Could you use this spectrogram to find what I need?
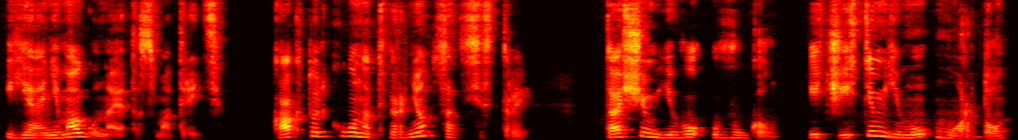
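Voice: mid-range voice, animated, moderate pace, warm tone. Reader doing a young dragon brother, grumbling, put-upon, audiobook. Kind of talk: audiobook reading.

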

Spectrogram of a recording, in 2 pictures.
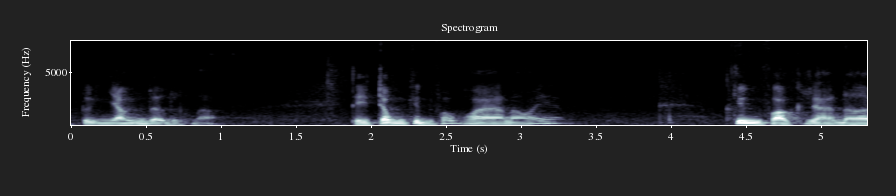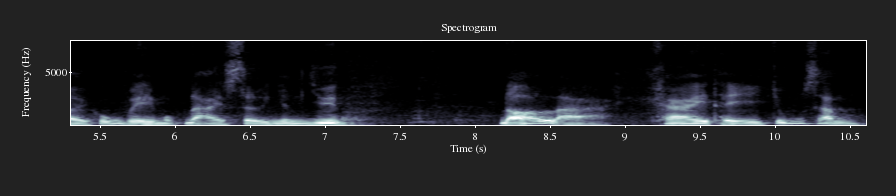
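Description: A man's voice: medium pitch, warm tone. A man, a Buddhist monk, giving a patient dharma talk, explaining terms word by word and acting out little everyday exchanges.

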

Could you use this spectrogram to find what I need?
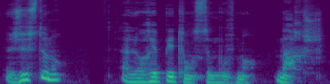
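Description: A man reading aloud, voicing a celebrated police detective who speaks in a measured, authoritative, instructive way. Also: lowish voice, very animated, warm tone, husky, heavily acted. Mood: commanding. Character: celebrated police detective, calm, commanding, dry.

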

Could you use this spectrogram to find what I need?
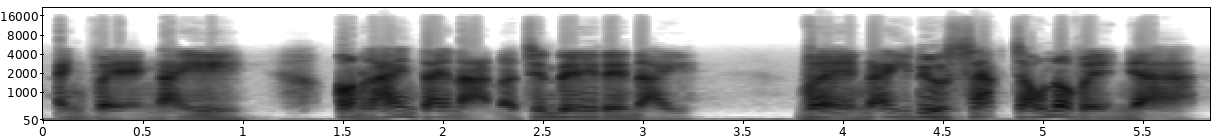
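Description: A man's voice: on the low side, very animated, moderate pace, bright, forceful tone, no room sound, clean studio sound, full character voice. A man voicing a brusque rural policeman giving urgent orders over the phone in a storybook tale. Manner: curt, urgent.

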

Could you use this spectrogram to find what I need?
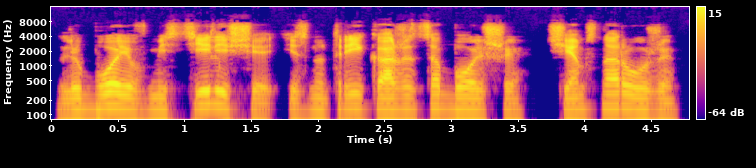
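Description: Man voicing a calm demon of death. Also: mid-range voice, unhurried, dry recording, dull audio, lightly acted. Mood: dry.

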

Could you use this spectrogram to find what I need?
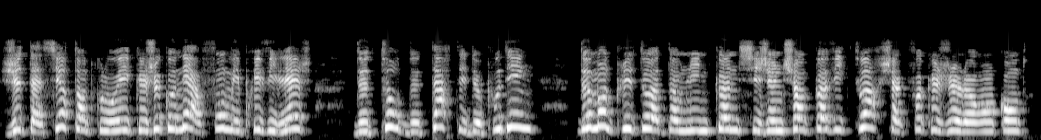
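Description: Teasing teenage boy read by a woman, playful and boastful, high voice, lo-fi audio. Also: unhurried. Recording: slightly dull lo-fi recording.

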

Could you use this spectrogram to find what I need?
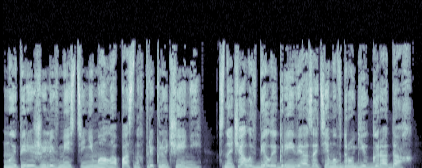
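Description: A woman's voice: medium pitch, fairly quick, darkish tone, no room sound, lightly acted. A chubby, timid young man speaks in a raised, jittery voice, as a woman reader puts him on. Close and dry. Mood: proud. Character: plump timid young man with magic gloves.

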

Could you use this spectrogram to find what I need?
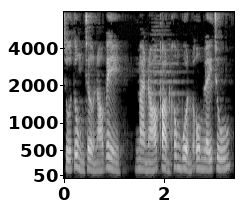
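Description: A woman narrating a dramatic ghost story in a calm, measured reading. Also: fairly low pitch, slightly rough.

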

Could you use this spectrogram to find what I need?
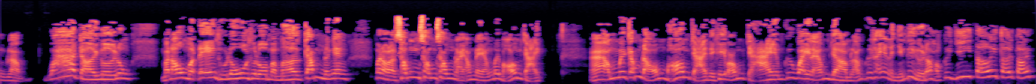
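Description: Male ghost-story teller, slightly high voice with wide swings, husky. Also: quick pace. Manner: animated, acts out voices of people in the story.

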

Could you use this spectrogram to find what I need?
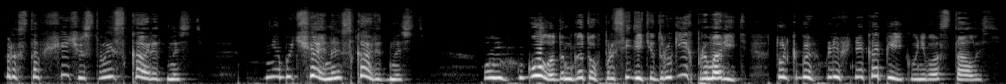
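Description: A woman's voice: high-pitched, expressive, moderate pace, warm tone. A woman playing a stubborn, tearful young wife arguing with her father in a dramatized reading, emotional and defiant.

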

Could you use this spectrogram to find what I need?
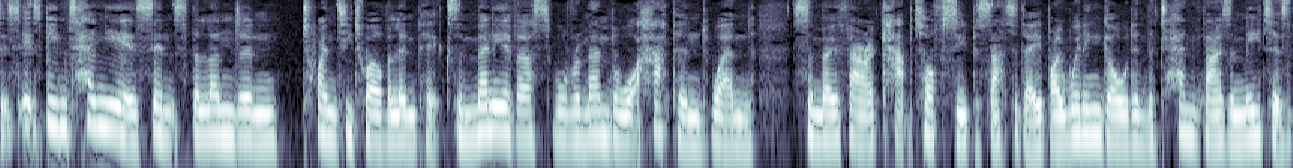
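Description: A woman's voice: on the low side, a little mellow, husky, no echo. A female correspondent giving an earnest, explanatory radio news report. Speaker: community affairs correspondent.

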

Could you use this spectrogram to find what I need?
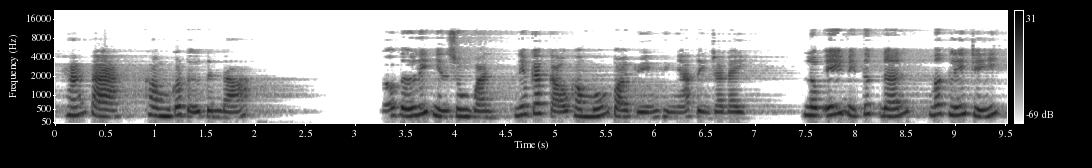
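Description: A woman narrating a romance novel audiobook in a steady, even reading voice. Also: high voice. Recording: long reverb.

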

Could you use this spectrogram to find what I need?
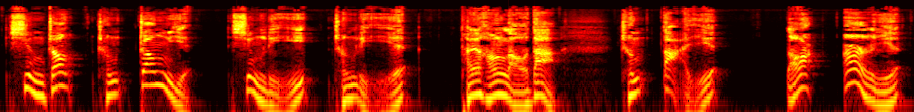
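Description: Beijing-accented man for a radio host, husky, very animated pitch, storyteller delivery. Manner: lively storyteller, drawn-out emphasis. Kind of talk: storytelling radio talk on old customs.

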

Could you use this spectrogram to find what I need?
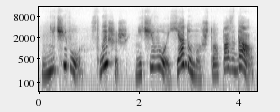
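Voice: mid-range voice, very animated, moderate pace, a bit bright, slightly rough, exaggerated voice. A reader doing Lami, a sly clipped brother. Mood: stern. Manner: terse, clipped, chiding. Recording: dull lo-fi recording.

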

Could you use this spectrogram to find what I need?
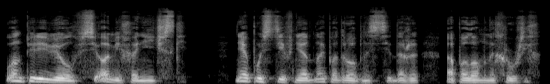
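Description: A man with a low voice reads a novel aloud in a measured, dramatic way. The recording is dry and close, with no room sound. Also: a little mellow, slightly rough, no echo. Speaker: audiobook narrator. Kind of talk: literary audiobook narration.

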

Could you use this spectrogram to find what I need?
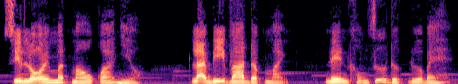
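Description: A woman's voice: deep voice, steady tone, moderate pace, darkish tone, faint music behind. A woman voicing a formal hospital doctor in an audio story. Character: formal hospital doctor delivering bad news.

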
